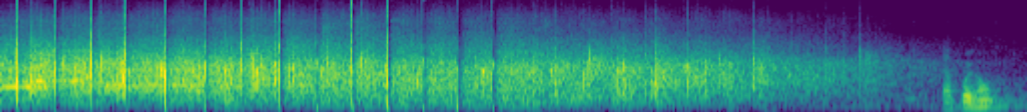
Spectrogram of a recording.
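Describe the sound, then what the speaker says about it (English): Graduation audience applause at Cooper Academy, opening with sharp, rhythmic close claps over a broad crowd patter that gradually fades out, followed by a brief voice at the end. "so let's give her a round of applause."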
